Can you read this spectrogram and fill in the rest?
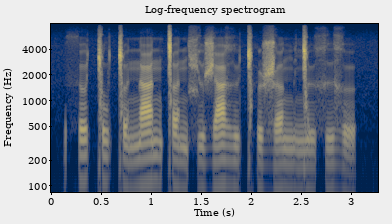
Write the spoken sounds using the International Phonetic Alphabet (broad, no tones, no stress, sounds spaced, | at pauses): θ ɵ ǀ u ǀ ɵ n a n ǀ ɐ n ɕ ʉ ʒ a ɣ ʉ ǀʰ ʉ ʐ ɐ ŋ ɨ ŋ͡ǀ ʉ x ɨ ɣ ɵ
